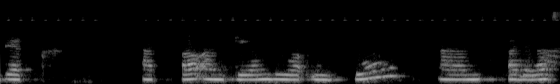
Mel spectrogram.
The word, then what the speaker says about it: deque: Nah, di sini diucapkan deck atau antrian dua ujung adalah struktur data seperti Q yang mendukung penyisipan dan penghapisan di kedua ujung depan belakang.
